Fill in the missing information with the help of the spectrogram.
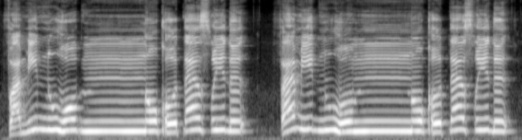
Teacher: یہاں پر قاف اور صاد کو پر کریں گے، اور قاف میں اور دال میں ہم نے قلقلہ بھی کرنا ہے، کیونکہ یہ دونوں حروف قلقلہ سے ہیں اور ساکن ہیں۔ میم ساکن کے بعد دوسری میم ہے تو یہاں پر ہم نے ادغام شفوی کرتے ہوئے غنہ کی آواز کرنی ہے، اور نون ساکن کے بعد آپ جو فَمِنْهُمْ میں نون ساکن دیکھ رہے ہیں، اس کے بعد حروف حلقی میں سے ہا آ گیا تو ہم یہاں پر اظہار کریں گے۔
